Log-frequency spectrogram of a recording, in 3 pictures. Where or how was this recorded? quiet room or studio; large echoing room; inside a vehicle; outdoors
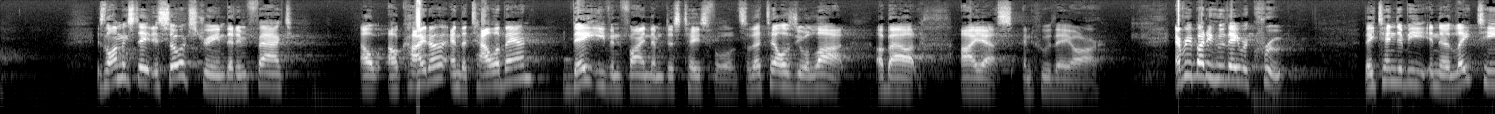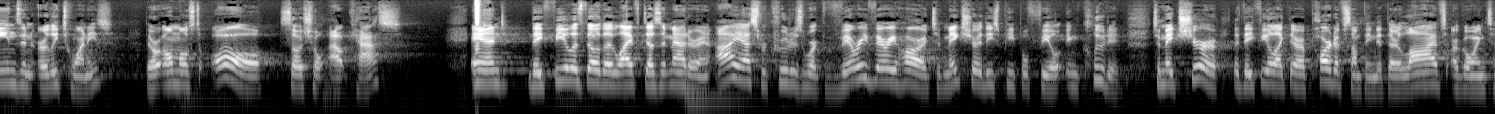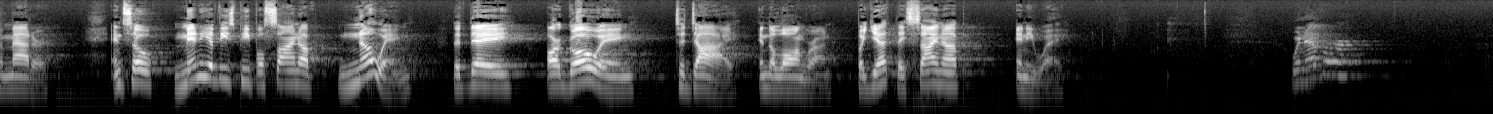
large echoing room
